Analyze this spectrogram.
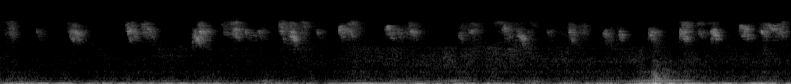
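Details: Sparrows fight at a window-mounted feeder, fed throughout the year, with continuous overlapping high chirps over a steady low background noise and a brief dull knock.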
